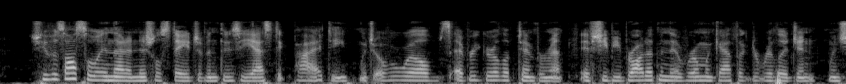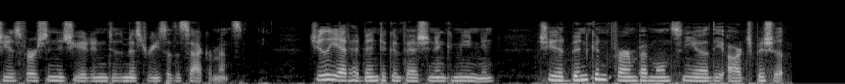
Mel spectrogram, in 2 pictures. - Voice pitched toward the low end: No, medium, 175 Hz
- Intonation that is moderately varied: No, narrow, 2.0 semitones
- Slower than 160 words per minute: No, average, 185 wpm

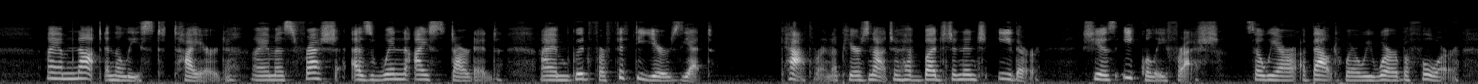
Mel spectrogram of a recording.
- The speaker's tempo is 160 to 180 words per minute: Yes, average, 175 wpm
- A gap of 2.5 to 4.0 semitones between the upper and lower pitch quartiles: Yes, average, 3.1 semitones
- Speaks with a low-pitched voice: No, high, 205 Hz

